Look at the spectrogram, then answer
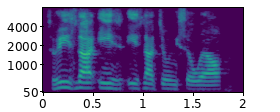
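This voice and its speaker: A man's voice: a little high, steady tone, normal speed. A man narrating a live tabletop superhero game as game master, stammering and often repeating his words.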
